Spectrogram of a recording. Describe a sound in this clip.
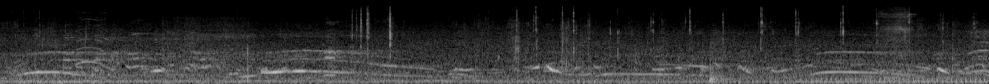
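A monkey crunches on a piece of cucumber.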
